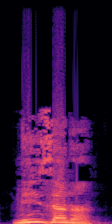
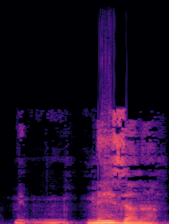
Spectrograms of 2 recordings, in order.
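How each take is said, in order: First: High, full-voiced final warning; shouted threat. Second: Loud, slow stuttered threat; stammering. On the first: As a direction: yell the threat without hesitation. Armed man's last warning, escalating. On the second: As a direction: stumble on the first syllable, then force out the warning. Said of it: "و با تته پته گفت". (تهدید با تته پته) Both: A narrator's reading.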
